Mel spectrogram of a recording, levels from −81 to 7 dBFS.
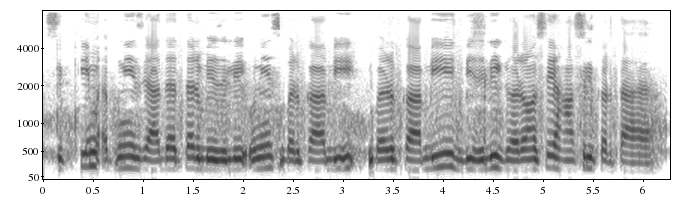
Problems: constant background noise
